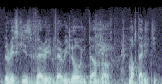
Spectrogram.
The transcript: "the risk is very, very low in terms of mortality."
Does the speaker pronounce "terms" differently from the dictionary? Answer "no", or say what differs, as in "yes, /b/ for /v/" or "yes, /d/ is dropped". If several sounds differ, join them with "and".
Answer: no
